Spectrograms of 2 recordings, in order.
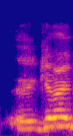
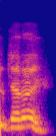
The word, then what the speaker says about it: Geray: Giray değil, Geray ibaresini tercih ettim. Çok basit bir sebepten. Çünkü bu hanedanın Kırım'daki telaffuzu budur ve o hanedan da özellikle Kırım'daki telaffuzuna göre adlandırılmalıdır diye düşünüyorum.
